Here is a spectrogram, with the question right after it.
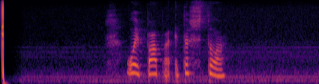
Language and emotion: Russian, neutral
